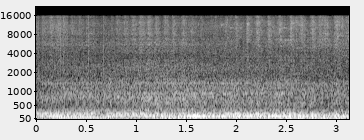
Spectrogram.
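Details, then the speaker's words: Fairmont V8 at idle: deep rumble with a loose, buzzy metallic rattle from the original-style exhaust cutout valve, which was bent after hitting the ground and had worn, rusty bearings. "So just sitting there in idle, you'd get this. You can kind of hear what I'm talking about in this clip. Hear that rattle? That's what we're getting"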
